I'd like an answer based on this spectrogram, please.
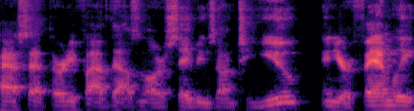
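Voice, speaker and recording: A man's bright, sharp tone at a fairly low pitch and very fast pace, on a very clean recording with a silent background. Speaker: manufactured home salesperson. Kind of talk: sales pitch.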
